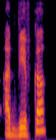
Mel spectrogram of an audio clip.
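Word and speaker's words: Advivka (Авдіївка): How do you say that town? That would help me for my future conversations. – I'm not sure I'm doing it right. So I pronounce it Advivka.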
